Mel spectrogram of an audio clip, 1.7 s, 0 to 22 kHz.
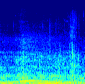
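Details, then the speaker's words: Land Rover with 4.6 V8, rust-free, not a 7-seater, holding decent temps on gauge, transmission shifts: smooth even low rumble with no knocks or ticks; happy, healthy 4.6, normal V8 running. "happy, healthy 4.6. Oh yeah, it's a 4.6 and it's not a 7-seater."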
